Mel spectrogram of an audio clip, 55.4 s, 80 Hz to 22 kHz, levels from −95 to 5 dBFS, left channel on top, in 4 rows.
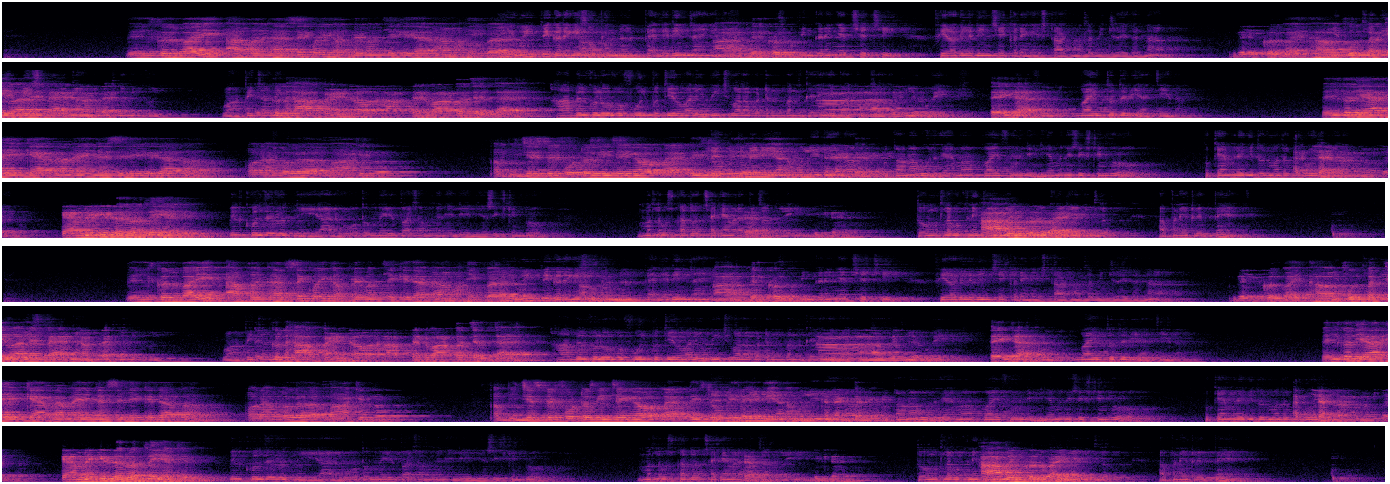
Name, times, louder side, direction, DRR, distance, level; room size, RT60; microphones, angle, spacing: voice 1, 1.2-5.1 5.8-6.2 7.1-8.0 12.3-15.0 16.4-19.1 22.0-23.1 23.7-24.3 27.1-29.8 30.1-31.6 32.6-36.6 40.6-41.7 42.2-43.6 49.0-49.2 49.7-50.1 51.4-52.5 54.9-55.0, equal, 35° right, 3 dB, 5.4 m, -32 dB
voice 2, 4.9-7.7 8.0-11.7 13.3-15.6 16.1-16.9 17.2-17.4 19.3-23.4 23.9-25.8 30.4-30.8 34.7-39.2 39.7-41.9 43.8-47.1 47.9-49.8 50.7-51.7 52.0-52.8 53.1-54.1, left 1 dB, 25° left, 5 dB, 2.4 m, -38 dB
29.5 x 14.0 x 8.9 m, 0.91 s
head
